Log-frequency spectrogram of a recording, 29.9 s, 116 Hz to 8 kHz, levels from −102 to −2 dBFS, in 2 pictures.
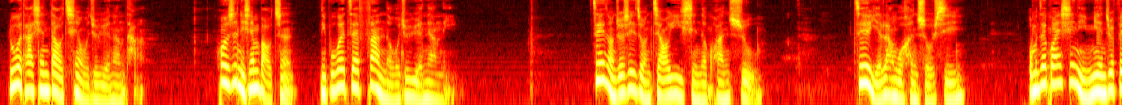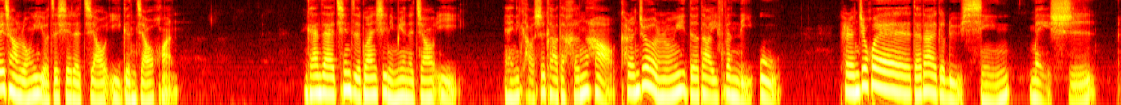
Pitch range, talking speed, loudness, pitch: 155-200 Hz, 230 characters per minute, -15 LUFS, 175 Hz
